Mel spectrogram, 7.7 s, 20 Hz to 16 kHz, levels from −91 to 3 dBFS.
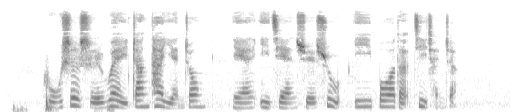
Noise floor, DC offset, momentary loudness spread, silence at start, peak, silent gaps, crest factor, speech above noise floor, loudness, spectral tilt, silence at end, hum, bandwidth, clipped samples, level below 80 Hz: -81 dBFS; under 0.1%; 17 LU; 0.65 s; -24 dBFS; none; 22 dB; 38 dB; -41 LUFS; 0 dB/octave; 0.85 s; none; 11.5 kHz; under 0.1%; -86 dBFS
